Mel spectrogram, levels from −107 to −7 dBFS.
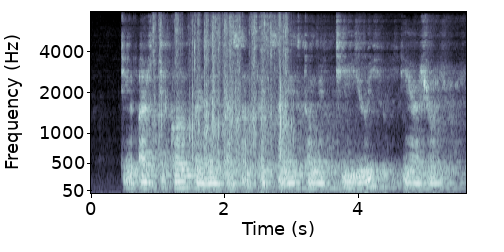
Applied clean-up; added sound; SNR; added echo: none; Cutlery, silverware; 12 dB; reverberation time 2.1 s.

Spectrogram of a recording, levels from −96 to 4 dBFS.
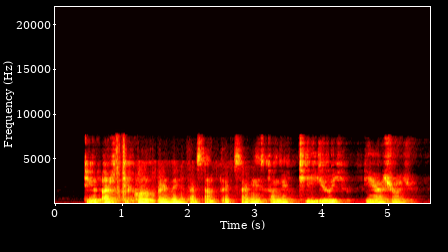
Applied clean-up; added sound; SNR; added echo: neural mask model DeepFilterNet 3.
